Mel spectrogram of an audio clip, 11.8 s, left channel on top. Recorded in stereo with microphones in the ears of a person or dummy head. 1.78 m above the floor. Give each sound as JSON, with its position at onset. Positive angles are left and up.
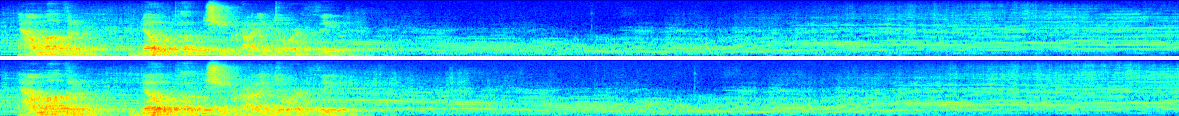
{"t": 0.2, "sound": "a man speaking", "side_deg": 5, "distance_m": 0.6}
